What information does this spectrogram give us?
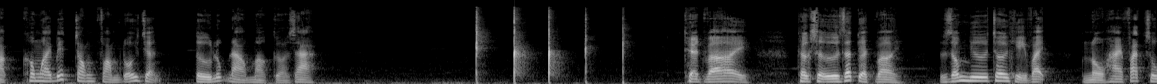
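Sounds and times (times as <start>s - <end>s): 
speech: 0.0s - 3.2s, 6.9s - 11.5s
man clapping his hands: 4.8s - 6.4s.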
